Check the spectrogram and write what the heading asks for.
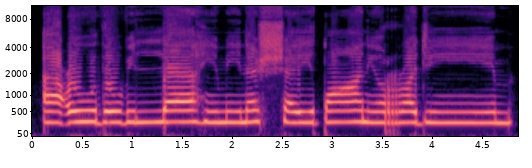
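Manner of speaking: slow melodic tajweed chant; measured Quranic recitation. Acted. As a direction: recite it slowly, drawing out each vowel.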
